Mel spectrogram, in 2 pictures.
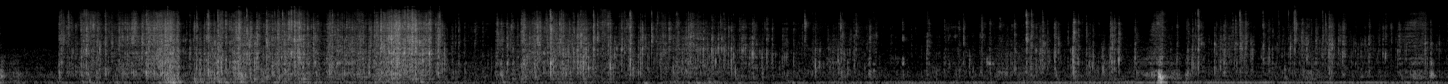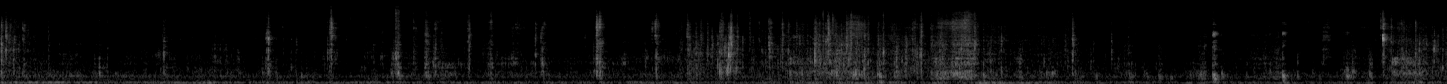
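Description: A paper burger wrapper crinkling loudly for several seconds as a Burger King burger is unwrapped. This is followed by close-miked biting and chewing of the burger, with many short mouth clicks.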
